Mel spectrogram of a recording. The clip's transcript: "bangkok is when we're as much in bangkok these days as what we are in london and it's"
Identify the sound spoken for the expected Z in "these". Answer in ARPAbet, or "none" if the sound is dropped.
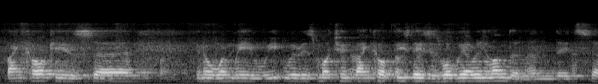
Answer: Z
